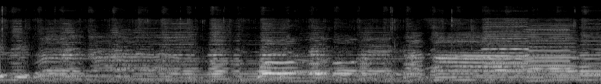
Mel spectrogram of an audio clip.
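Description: Live band playing traditional festa junina music, led by an accordion holding sustained chords and melody, with an acoustic guitar in the band.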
